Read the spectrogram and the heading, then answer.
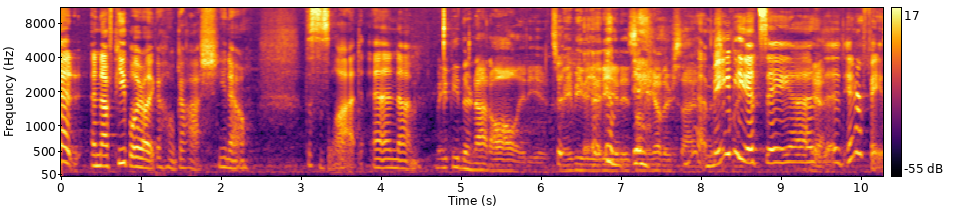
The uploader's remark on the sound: Live From Agile Midwest - Technically Speaking Podcast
